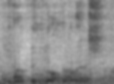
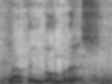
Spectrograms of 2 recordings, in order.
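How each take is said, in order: The two takes are said the same way.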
